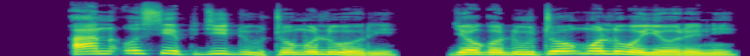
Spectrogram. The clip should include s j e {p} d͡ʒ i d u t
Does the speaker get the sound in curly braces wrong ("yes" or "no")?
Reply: no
